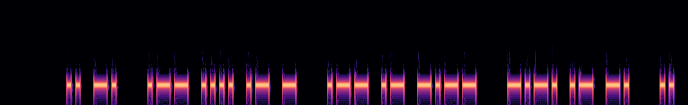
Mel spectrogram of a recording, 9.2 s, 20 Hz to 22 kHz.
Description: Morse code, heard as a keyed tone, about 20 wpm, 700 Hz. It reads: IN WHAT WAY CAN I
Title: Sentences from Top 1000 Words - Review Part 4 - 20wpm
